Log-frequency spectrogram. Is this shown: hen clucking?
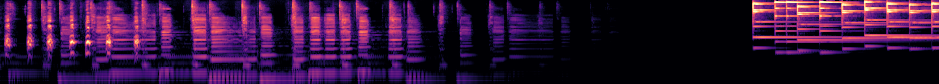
yes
